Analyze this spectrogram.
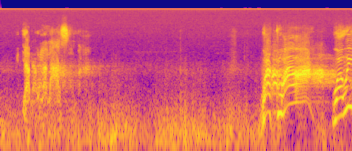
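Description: A man sings loudly through a microphone and loudspeakers outdoors.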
